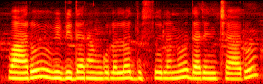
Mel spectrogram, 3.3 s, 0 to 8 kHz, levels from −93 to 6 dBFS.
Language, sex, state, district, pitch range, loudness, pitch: Telugu, female, Telangana, Mahabubabad, 205-220 Hz, -16 LUFS, 215 Hz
